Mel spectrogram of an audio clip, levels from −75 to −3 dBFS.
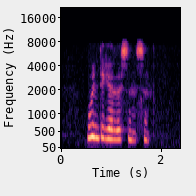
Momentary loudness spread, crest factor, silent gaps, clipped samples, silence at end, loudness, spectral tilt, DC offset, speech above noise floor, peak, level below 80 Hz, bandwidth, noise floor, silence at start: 9 LU; 16 dB; none; under 0.1%; 0.65 s; -19 LUFS; -1.5 dB/octave; under 0.1%; 39 dB; -6 dBFS; -68 dBFS; 8.8 kHz; -57 dBFS; 0.55 s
